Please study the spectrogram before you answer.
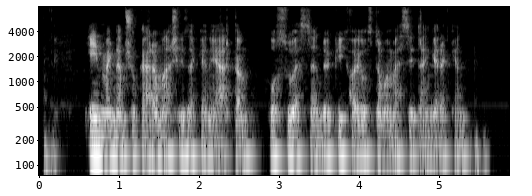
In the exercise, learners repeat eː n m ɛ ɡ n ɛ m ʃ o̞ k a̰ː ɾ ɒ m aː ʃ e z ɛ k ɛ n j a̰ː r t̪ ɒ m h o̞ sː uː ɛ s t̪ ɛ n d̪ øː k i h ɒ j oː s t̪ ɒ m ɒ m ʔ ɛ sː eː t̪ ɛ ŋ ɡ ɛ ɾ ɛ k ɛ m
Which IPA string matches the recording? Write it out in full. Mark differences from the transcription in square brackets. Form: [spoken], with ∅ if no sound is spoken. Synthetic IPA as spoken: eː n m ɛ ɡ n ɛ m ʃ o̞ k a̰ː ɾ ɒ m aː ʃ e z ɛ k ɛ n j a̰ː r t̪ ɒ m h o̞ sː uː ɛ s t̪ ɛ n d̪ øː k i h ɒ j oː s t̪ ɒ m ɒ m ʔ ɛ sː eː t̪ ɛ ŋ ɡ ɛ ɾ ɛ k ɛ [n]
